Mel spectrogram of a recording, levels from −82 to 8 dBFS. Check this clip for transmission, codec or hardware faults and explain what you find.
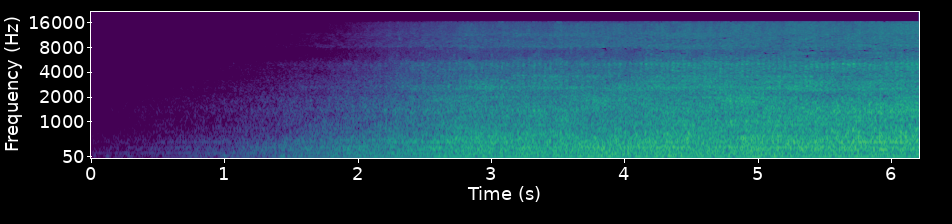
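No faults found.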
